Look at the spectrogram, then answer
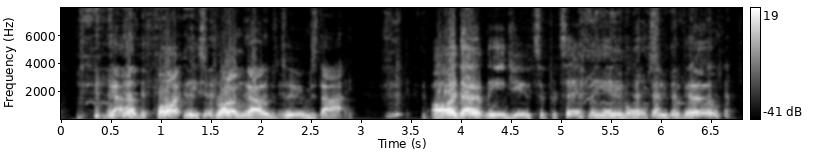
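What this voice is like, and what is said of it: Put-on Australian accent. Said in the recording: “accent flawless... It's just like you're in Australia watching Home and Away”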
